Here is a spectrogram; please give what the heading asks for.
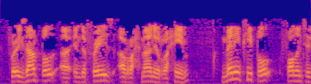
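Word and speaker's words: الرحمن: You cannot allow the tongue to roll. Ar-Rahman is a mistake. Ar-Rahman Ar-Rahim. No rolling.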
